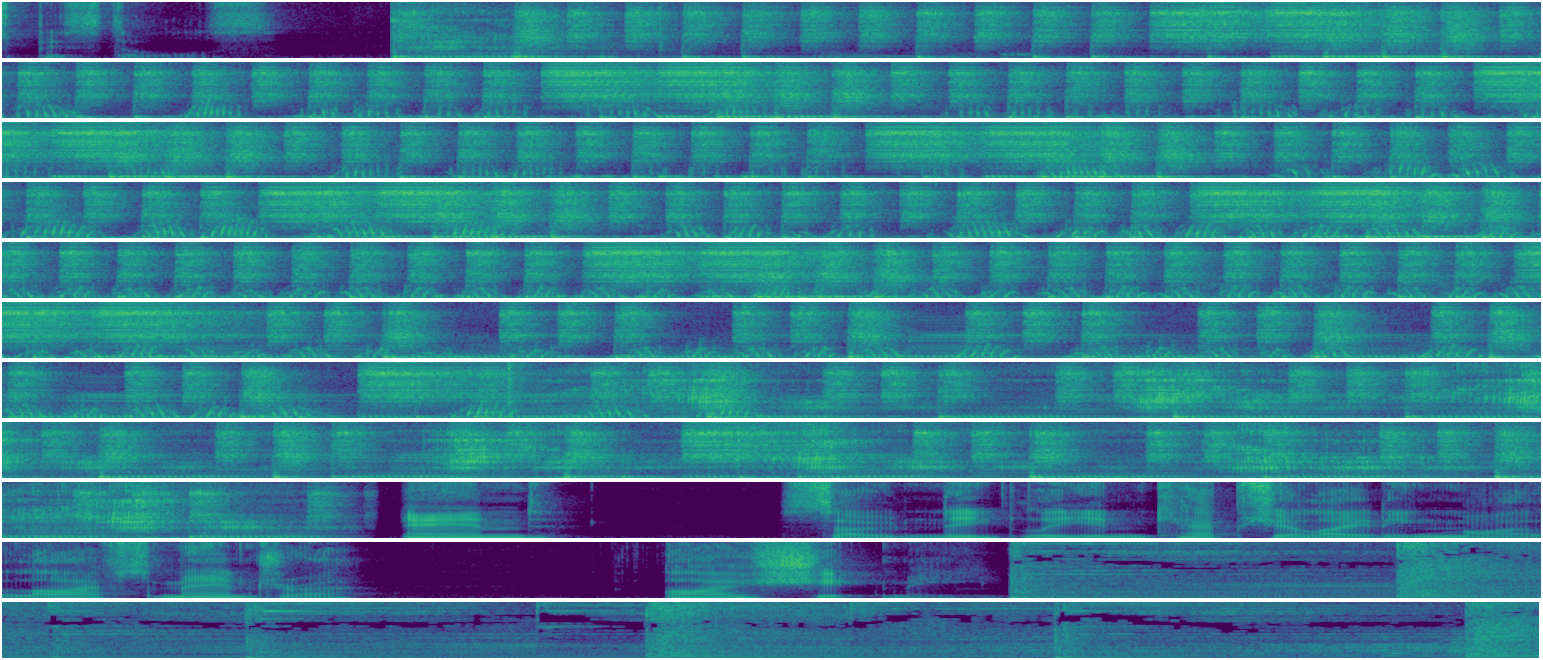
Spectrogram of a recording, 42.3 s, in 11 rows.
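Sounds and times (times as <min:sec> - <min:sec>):
speech: 0:00.1 - 0:02.2, 0:03.8 - 0:09.6, 0:32.8 - 0:35.6, 0:36.3 - 0:37.1
repeating bass notes: 0:01.0 - 0:31.7
steady beat: 0:01.0 - 0:31.7
turntable scratching of a raspberry sound: 0:01.0 - 0:31.7.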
